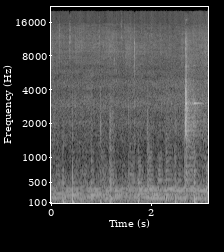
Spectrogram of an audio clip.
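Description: Lime leaves drop into a pan of bubbling Malaysian-style goat curry, giving a steady close sizzle and frying crackle with soft stirring knocks and one brief sharp clatter near the end.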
